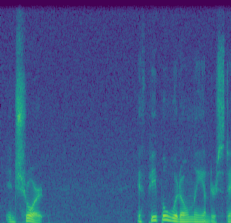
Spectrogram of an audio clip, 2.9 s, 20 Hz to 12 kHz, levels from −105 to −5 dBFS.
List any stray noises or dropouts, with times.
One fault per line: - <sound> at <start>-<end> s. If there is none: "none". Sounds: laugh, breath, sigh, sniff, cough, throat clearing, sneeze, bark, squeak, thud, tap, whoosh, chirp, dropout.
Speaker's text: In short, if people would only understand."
none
